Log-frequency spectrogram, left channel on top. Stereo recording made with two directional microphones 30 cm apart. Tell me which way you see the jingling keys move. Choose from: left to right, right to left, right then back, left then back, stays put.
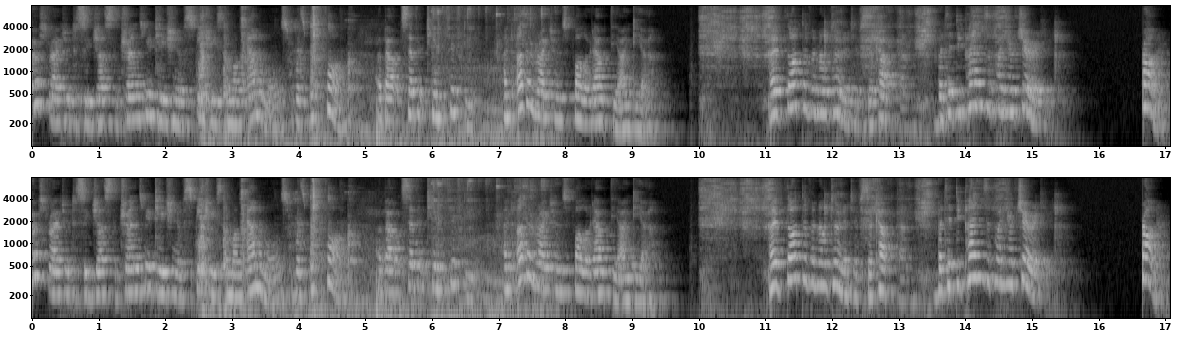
right to left.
